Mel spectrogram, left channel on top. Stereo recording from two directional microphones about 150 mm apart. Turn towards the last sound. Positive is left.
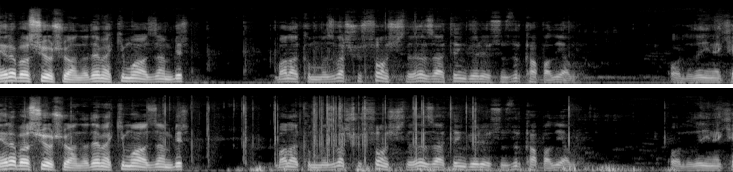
turn(degrees=35)  # may be behind; listen again after turning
